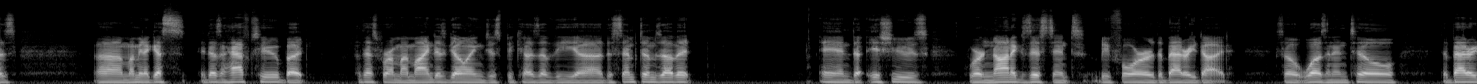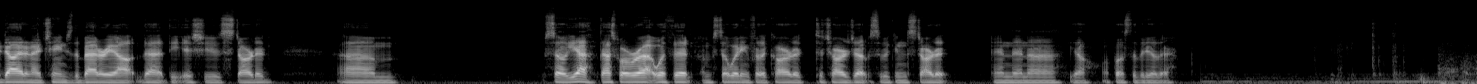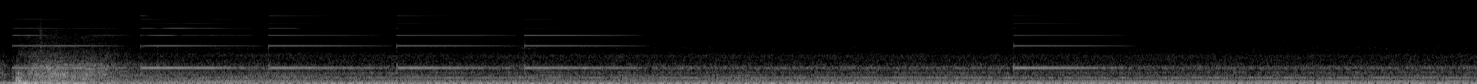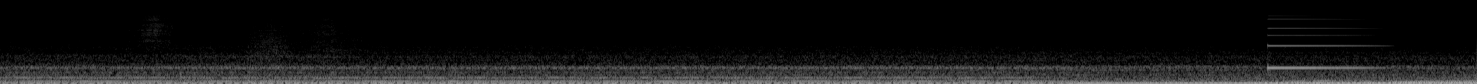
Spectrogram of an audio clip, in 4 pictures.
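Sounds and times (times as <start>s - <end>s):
car engine starting and idling: 0.0s - 6.9s, 26.6s - 59.0s
dashboard warning chimes: 28.1s - 36.2s, 39.6s - 41.0s, 57.0s - 58.3s.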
